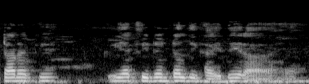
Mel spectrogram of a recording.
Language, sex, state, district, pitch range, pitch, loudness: Hindi, male, Haryana, Charkhi Dadri, 130-165 Hz, 155 Hz, -15 LUFS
